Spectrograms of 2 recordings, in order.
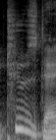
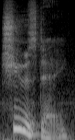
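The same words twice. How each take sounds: First: It begins with a crisp T sound. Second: It begins with a CH sound. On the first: The speaker calls it right. "I want to emphasize the T sound in Tuesday" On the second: The speaker calls it wrong. "replaces the T sound with a C H sound"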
